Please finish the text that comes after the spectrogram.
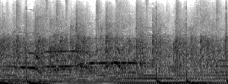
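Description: Audience applause greeting a guest at a vocational training centre event, a steady wash of clapping at moderate distance that fills the moment without speech.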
